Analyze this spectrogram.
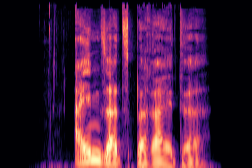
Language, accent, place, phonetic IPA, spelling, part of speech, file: German, Germany, Berlin, [ˈaɪ̯nzat͡sbəˌʁaɪ̯tə], einsatzbereite, adjective, De-einsatzbereite.ogg
- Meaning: inflection of einsatzbereit: 1. strong/mixed nominative/accusative feminine singular 2. strong nominative/accusative plural 3. weak nominative all-gender singular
